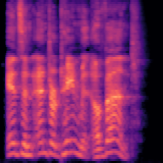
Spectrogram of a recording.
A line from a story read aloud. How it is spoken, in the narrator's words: Marco cried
